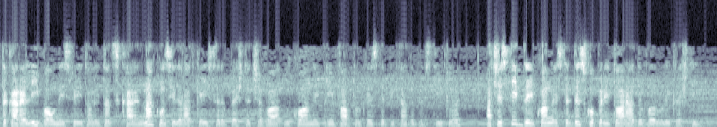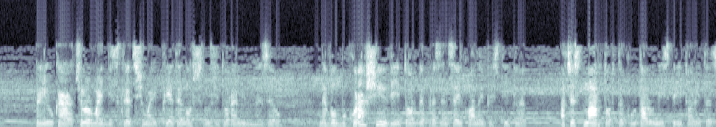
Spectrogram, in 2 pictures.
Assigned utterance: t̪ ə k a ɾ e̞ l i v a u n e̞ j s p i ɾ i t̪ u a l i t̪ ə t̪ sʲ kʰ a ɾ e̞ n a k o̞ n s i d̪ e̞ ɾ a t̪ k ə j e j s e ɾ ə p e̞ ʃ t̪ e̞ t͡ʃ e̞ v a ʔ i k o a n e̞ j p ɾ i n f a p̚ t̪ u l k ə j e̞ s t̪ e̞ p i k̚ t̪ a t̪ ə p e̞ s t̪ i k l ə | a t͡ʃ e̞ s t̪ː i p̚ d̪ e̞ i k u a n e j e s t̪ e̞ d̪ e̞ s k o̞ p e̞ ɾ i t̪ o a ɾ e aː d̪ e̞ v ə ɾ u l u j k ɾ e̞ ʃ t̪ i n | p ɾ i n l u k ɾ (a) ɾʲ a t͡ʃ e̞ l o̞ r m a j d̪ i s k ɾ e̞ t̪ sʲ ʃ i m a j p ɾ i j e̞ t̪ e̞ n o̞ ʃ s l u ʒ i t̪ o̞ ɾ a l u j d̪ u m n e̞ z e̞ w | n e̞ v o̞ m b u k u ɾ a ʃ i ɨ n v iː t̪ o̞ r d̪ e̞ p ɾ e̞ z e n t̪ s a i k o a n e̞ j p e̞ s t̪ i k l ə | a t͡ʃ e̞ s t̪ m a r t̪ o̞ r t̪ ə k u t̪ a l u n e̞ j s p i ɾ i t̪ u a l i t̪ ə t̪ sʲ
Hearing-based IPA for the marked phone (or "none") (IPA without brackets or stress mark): a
